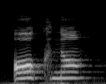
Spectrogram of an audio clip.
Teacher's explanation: в польській воно не округлюється до А як буває інколи в українській воно завжди тверде закрите о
